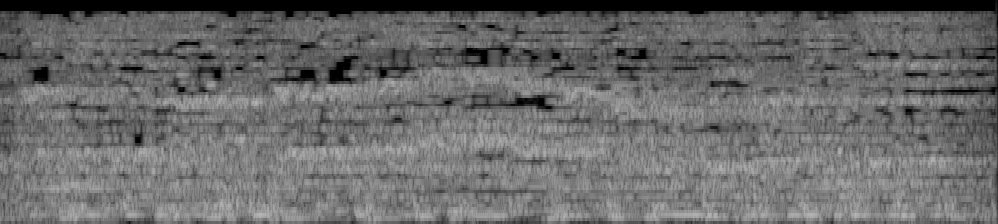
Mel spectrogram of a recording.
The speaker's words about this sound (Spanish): Vamos a leer unos fragmentos y le vamos a poner los aplausos al principio y al final para motivarnos. Así que ahorita pongámosle ahí el himno de la alegría y los aplausos exactamente.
